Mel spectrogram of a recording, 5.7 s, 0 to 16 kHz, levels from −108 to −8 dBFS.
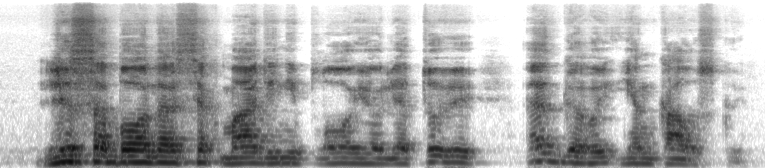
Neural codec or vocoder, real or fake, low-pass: vocoder, 44.1 kHz, 128 mel bands every 512 samples, BigVGAN v2; fake; 14.4 kHz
